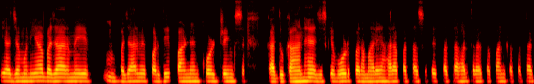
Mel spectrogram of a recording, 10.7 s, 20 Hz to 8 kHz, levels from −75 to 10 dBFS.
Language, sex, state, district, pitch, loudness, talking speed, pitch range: Hindi, male, Bihar, Gopalganj, 130 Hz, -21 LUFS, 175 wpm, 125-135 Hz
